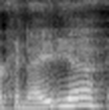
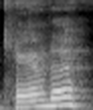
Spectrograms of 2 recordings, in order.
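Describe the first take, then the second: First: "Canada" said playfully as "ca-NAY-dia"; playful mispronunciation. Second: Said in the usual way. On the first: Shown as a demonstration. Streamer teasing Canadian viewers, "Canada" mispronounced as "ca-NAY-dia". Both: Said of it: "as I sometimes like to say it".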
